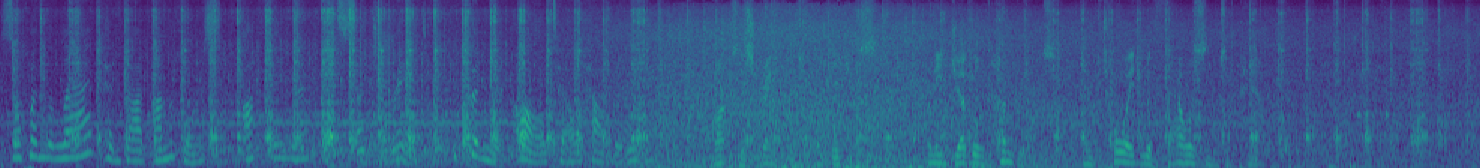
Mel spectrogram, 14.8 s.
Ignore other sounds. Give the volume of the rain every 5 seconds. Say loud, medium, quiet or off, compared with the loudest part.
off, loud, medium.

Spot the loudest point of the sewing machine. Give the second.
4 s.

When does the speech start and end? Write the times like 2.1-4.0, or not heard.
0.0-12.7.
